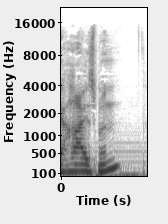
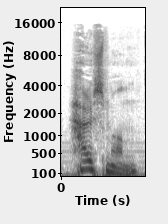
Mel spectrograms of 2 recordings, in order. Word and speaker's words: Huisman: I tell people to just say Heisman. – Okay. – Like the trophy. – Yep. That I can say. – That's Heisman. – Just easier. – But I don't want to do that. I want to say it right. – Oh, but then you're going to be butchering it. – Exactly. – Yeah. All so right, it's so a Dutch last name. And it's you say Huisman.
